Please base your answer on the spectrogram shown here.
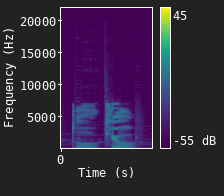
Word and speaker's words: Tokyo: Como na capital do Japão, Tóquio, que em japonês fala Tokyo, e o bichinho virtual, o Tamagotchi.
